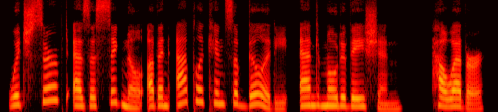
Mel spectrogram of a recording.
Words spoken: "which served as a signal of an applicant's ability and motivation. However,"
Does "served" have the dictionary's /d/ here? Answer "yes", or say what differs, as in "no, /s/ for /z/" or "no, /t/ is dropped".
yes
